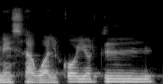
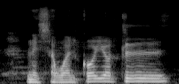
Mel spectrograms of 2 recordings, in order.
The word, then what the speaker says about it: Nezahualcóyotl: Pero entonces, los que ya están escuchando, no es lo mejor decir Nezahualcóyotl, sino Nezahualcóyotl.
